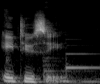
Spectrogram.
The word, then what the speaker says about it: AytuC: First off, it's pronounced AytuC, but you can say it however you like.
